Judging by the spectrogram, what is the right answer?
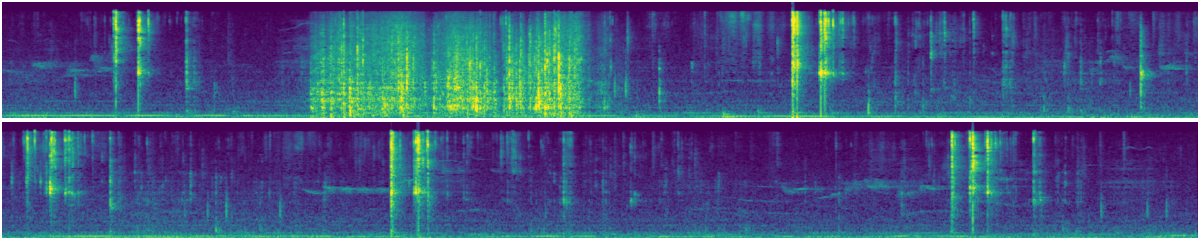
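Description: Roasted salted sunflower seeds being cracked open between the fingers: short, sharp shell cracks at intervals, several times. About four seconds in comes a few seconds of dense crinkling and rustling from the plastic seed packet.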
